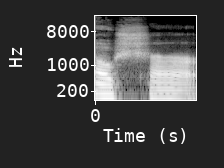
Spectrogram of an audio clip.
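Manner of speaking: mimicked condescending, accusing put-on voice. Retelling how an accuser dismissed the denial: imitating Laura's condescending tone. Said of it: "really condescending".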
